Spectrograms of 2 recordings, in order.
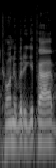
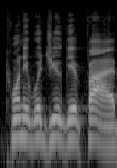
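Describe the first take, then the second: First: The filler words are slid together and shortened. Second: The words are spoken separately and clearly. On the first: "It's more like" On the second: "instead of saying"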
